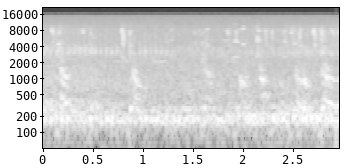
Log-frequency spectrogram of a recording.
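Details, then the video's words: Several sharp-tailed grouse on a lek on 4 May 2015 in Namekagon Barrens Wildlife Area, Wisconsin, give short, falling cackling notes at once, under a steady crackle of high clicks and rustling. "Sharp-tailed Grouse Lek"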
